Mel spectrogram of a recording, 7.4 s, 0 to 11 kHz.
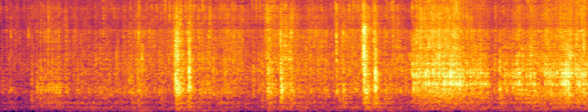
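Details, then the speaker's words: Gazelle bicycle with a Sturmey Archer 3-speed hub, after WD-40 with the shift cable detached, shifter in first, while pedalling: light uneven clicking and rattling with a few louder snaps; a loose, worn chain is suspected, and the drivetrain needs replacing. "Sounds like the chain is a bit loose. But it really needs a new drive train."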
